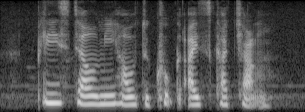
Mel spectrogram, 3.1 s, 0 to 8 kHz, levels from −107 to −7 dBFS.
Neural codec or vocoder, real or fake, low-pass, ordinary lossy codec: none; real; none; none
